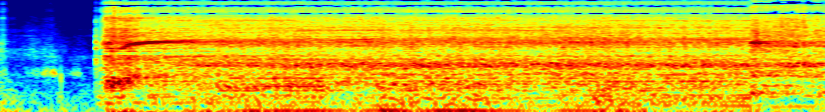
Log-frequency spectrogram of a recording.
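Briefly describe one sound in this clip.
A reciprocating saw buzzes loudly, cutting through a metal pipe.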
